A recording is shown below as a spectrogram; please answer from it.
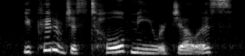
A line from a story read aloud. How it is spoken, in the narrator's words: Rodney sighed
